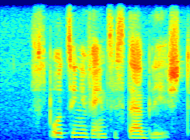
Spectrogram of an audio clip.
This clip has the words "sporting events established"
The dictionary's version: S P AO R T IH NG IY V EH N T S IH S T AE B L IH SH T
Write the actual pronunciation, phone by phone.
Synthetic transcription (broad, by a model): S P AO T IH NG IY V EH N T S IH S T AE B L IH SH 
